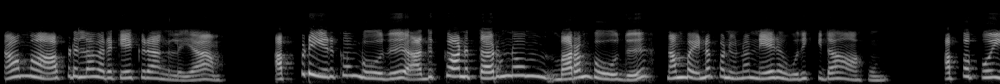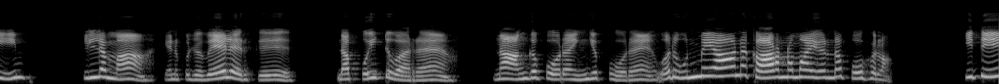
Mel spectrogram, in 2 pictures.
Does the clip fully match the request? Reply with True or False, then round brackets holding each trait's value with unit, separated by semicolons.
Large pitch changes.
True (6.3 semitones)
